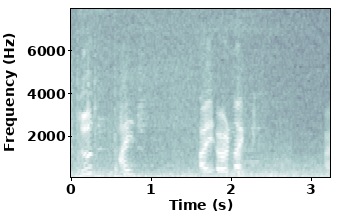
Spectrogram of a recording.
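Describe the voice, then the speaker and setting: Male gamer friend, blunt and self-deprecating, on a cheap mic that crackles and drops out under loud noise. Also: high voice, expressive, takes it slowly. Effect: cheap mic crackling and cutting out. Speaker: friend on a gaming voice chat. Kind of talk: casual chat. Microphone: cheap headset mic on voice chat. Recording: noisy, crackly cutting-out voice chat mic.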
